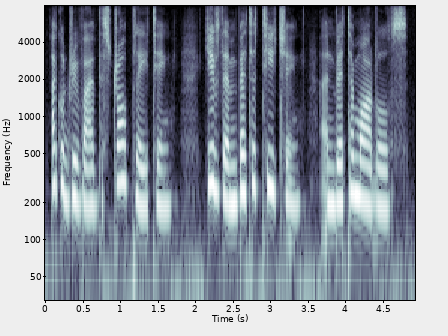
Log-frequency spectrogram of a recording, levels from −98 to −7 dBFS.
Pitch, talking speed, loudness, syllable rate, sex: 215 Hz, 160 wpm, -17 LUFS, 4.9 syllables/s, female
